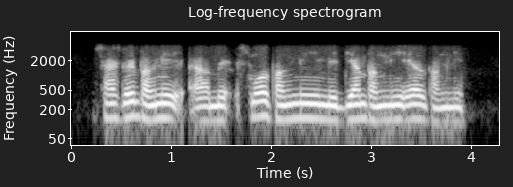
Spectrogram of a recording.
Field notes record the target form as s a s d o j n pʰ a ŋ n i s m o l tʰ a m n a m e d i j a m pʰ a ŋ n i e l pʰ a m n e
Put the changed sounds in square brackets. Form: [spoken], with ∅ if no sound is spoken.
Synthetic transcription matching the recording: s a s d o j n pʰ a ŋ n i s m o l [pʰ] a [ŋ] n [i] m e d i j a m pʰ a ŋ n i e l pʰ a [ŋ] n [i]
